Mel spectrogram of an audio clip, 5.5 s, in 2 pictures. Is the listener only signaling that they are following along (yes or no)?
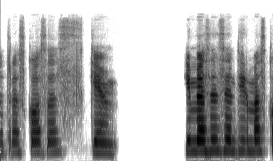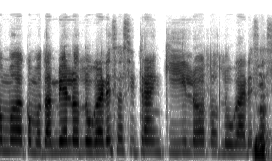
yes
